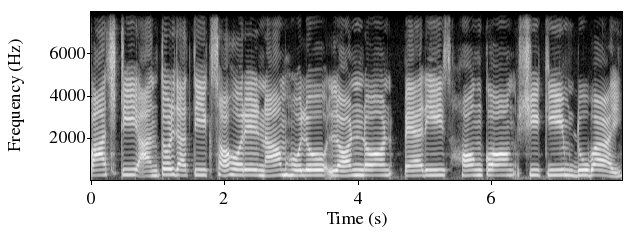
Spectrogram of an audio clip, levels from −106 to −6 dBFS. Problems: none marked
